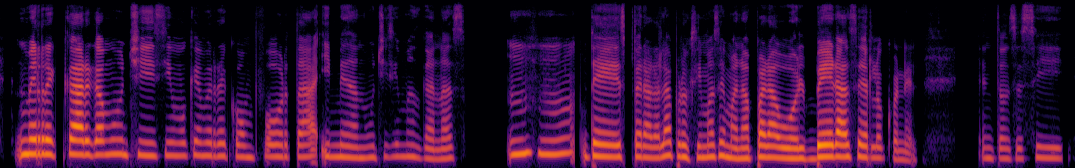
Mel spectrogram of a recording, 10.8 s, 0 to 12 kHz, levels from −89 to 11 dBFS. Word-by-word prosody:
me 290 +1 +5
recarga 280 -1 +5
muchísimo, 265 -2 -5
que 270 0 -6
me 255 - -4
reconforta 235 -1 -6
y 245 - -5
me 235 0 -3
dan 215 -1 -4
muchísimas 235 +2 -9
ganas 200 +1 -8 0.4
ujú, 295 +1 -1
de 240 -1 +2
esperar 230 -1 -3
a 215 - -2
la 260 +2 +1
próxima 230 -1 -1
semana 210 -5 0
para 225 0 +2
volver 205 +3 +5
a 235 - +7
hacerlo 225 -2 -1
con 185 -3 -10
él. 155 - -15 0.6
Entonces, 200 -1 -12
sí, 210 -2 -8
235 Hz, 145 wpm, -24 LUFS, 215-260 Hz, 0.6 s, a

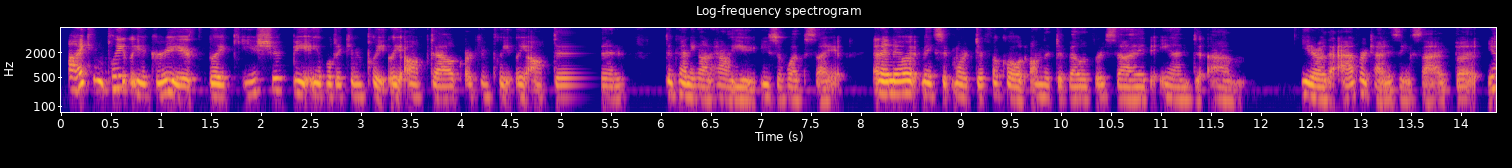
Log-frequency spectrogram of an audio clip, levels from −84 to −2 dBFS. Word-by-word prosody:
I - - +8
completely 385 -2 +2
agree, 355 - +4 0.2
like, 170 -2 +2
you 190 +2 -4
should 475 - +1
be 405 -2 +3
able 265 - 0
to 165 - -1
completely 170 0 -1
opt 165 0 -1
out 155 -1 +2
or - - -2
completely 165 0 -5
opt - - -3
in, 160 -1 -5 0.4
depending 170 - +1
on 145 -1 -1
how 160 -2 -4
you 145 +1 -2
use 170 -2 0
a 150 - -6
website. 140 -2 -4 0.3
And 205 - +7
I - - +10
know 200 0 +7
it 205 - +4
makes 180 -2 +2
it - - -4
more 170 -2 0
difficult 160 -1 -1
on 170 - -1
the 160 - -3
developer 150 +1 -3
side 145 -3 -2
and, 145 -2 -5
um, 365 +1 -6 0.6
you 195 - +6
know, 150 -2 +4
the - - 0
advertising - - -1
side, - - -3
but, 75 - -3
you - - -1
165 Hz, 185 wpm, -25 LUFS, 150-195 Hz, 0.6 s, I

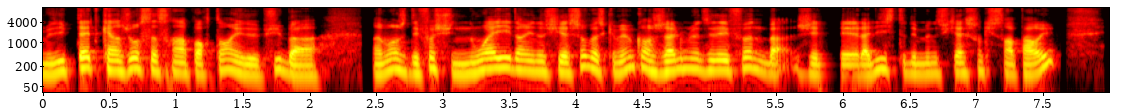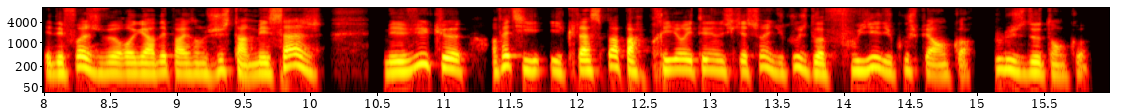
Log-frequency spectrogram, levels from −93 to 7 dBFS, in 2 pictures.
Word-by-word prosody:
me 115 - -2
dis: 140 +4 +1
«Peut 180 - +4
être 180 0 +3
qu'1 150 -2 +3
jour 170 +2 +2
ça 145 -3 0
sera 135 -1 -2
important» 125 +5 0
et 130 - +1
depuis 110 +8 -2
bah 105 -6 +3 0.4
vraiment 150 +9 0
des 125 -5 -2
fois 175 - -1
je - - -4
suis 120 - -5
noyé 165 +9 +3
dans 160 - +2
les 145 - -1
notifications. 135 +6 0
Parce 160 -5 +1
que 130 - -8
même 165 +7 -1
quand 180 -5 0
j'allume 145 +5 +2
le 165 - -1
téléphone, 150 +2 -1
bah - - 0
j'ai 115 -2 -5
la 110 0 +3
liste 155 0 -4
des 125 - -3
notifications 125 +2 -4
qui 135 - -10
sont 120 - -6
apparues 115 0 +2 0.4
et - - -3
des 125 - +2
fois 190 +7 +4
je 130 -6 -3
veux 130 0 +1
regarder 125 +1 +3
par 125 -2 +1
exemple 125 0 -2
juste 150 +5 -2
un - - +5
message, 125 - +3 0.5
mais 135 +1 +3
vu 215 +9 0
qu'en 165 -5 0
fait, 205 -2 +2
il 145 0 -2
il 140 -4 -4
classe 150 -1 +3
pas 200 -2 +3
par - - +3
priorité 155 0 0
de 155 - -3
notification 145 +5 -4
et 175 - -2
du 125 - -7
coup, 190 +9 -3
je - - -5
dois 125 -3 +2
fouiller 150 - -2
du 135 -6 -3
coup 150 - -10
je 150 - -10
perds 110 - 0
encore 110 - -7
plus 155 -6 -2
de 130 0 +2
temps 110 -3 -6
quoi. - - -11
140 Hz, 280 wpm, -23 LUFS, 125-160 Hz, 0.5 s, un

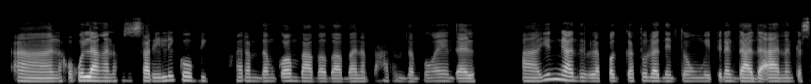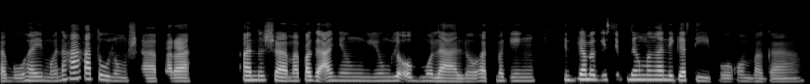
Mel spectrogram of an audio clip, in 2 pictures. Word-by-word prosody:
ah, 150 -3 +2
nakukulangan 165 0 +6
ako 170 - -32
sa 165 0 +3
sarili 165 +5 0
ko 185 -2 +2
big 165 0 -10 0.2
pakiramdam 155 -2 -4
ko 165 +1 +3
ang 165 - -12
babababa 145 -2 -1
ng 145 - -7
pakiramdam 150 -2 -10
ko 150 +1 -8
ngayon 160 -1 -5
dahil, 145 0 +2 0.5
ah, 155 -1 +1
yun 235 +3 0
nga 185 - +7 0.3
pagkatulad 160 +1 0
nitong 155 0 -6
may 150 - -4
pinagdadaanan 155 -1 +4
ka - - -5
sa 155 - -1
buhay 175 +4 -3
mo, 160 0 -8
nakakatulong 220 - +1
siya 145 -1 -4
para, 155 0 +3 0.5
ano 200 0 +4
siya 180 -5 +4
mapagaan 180 0 +3
yung 175 - -8
yung 170 +1 -8
loob 170 -3 +1
mo 165 - -7
lalo 145 -2 0
at 165 - +1
maging 165 -1 -6 0.3
hindi 205 - -2
ka 230 - +8
mag-isip 215 -1 -1
ng 220 0 +3
mga 215 0 +3
negatibo 170 -8 -2
kumbaga. 140 -2 -8
160 Hz, 175 wpm, -24 LUFS, 150-175 Hz, 0.5 s, ka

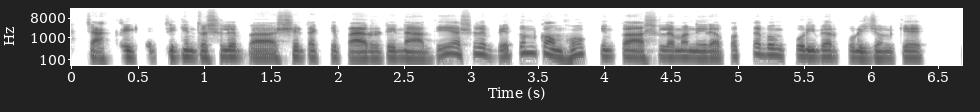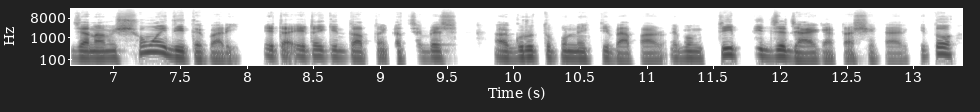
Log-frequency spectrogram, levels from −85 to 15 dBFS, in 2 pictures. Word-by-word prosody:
চাকরির 110 +4 +1
ক্ষেত্রে - - -9
কিন্তু 125 -1 -1
আসলে 135 0 0
বা - - +3
অ্যা - - +1
সেটাকে 125 -1 -3
প্রায়োরিটি 115 +2 +4
না 110 - +5
দিয়ে 180 +6 -1
আসলে 175 +3 -3
বেতন 200 +1 -3
কম 155 -6 +3
হোক। 175 - -2
কিন্তু 135 -1 -6
আসলে 135 -2 -3
আমার 130 -1 0
নিরাপত্তা 140 +6 -4
এবং 160 -1 -1
পরিবার-পরিজনকে 125 -3 -1 0.4
যেন 120 -1 +7
আমি 125 0 +1
সময় 215 0 +4
দিতে 115 -2 +3
পারি। 110 -2 -2 0.3
এটা 140 - +2
এটাই 140 -1 +1
কিন্তু 125 -2 -3
আপনার - - -7
কাছে 110 +3 -7
বেশ 120 -1 +2 0.4
আ - - +3
গুরুত্বপূর্ণ 125 -2 +2
একটি 120 +3 -6
ব্যাপার। 100 +1 0 0.2
এবং 120 0 0 0.2
তৃপ্তির 160 -2 +2
যে 140 - +9
জায়গাটা, 100 +1 +2
সেটা 105 -2 -7
আরকি। 105 +7 -12
তো 185 - +6
125 Hz, 190 wpm, -27 LUFS, 115-140 Hz, 0.4 s, যে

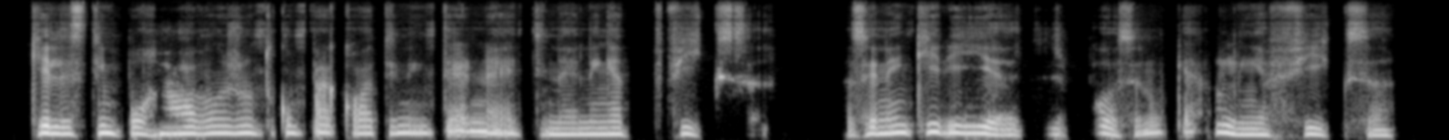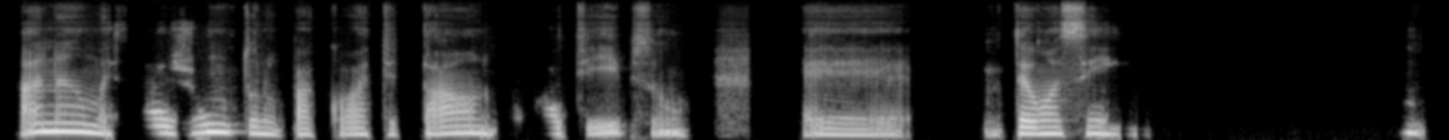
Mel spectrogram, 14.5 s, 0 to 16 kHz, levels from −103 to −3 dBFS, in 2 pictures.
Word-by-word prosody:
que 190 - +5
eles 170 -2 +4
te 195 - +2
empurravam 170 +1 +2
junto 185 -1 0
com 190 - 0
pacote 180 -1 -2
na 195 - +3
internet, 185 -4 0
né, 155 0 +2
linha 160 +1 +2 0.2
fixa, 460 - -5 0.4
você 170 - -1
nem 190 +3 +5
queria, 190 -6 +3 0.2
tipo, 150 - -10
você 175 -5 -2
não 195 +1 -1
quer 220 - -8
linha 150 -7 +2
fixa, 135 -2 -5 0.4
"ah 220 +2 +4
não, 225 -1 +8
mas 180 -3 +2
está 185 - -9 0.2
junto 210 -1 +4
no 160 - +1
pacote 155 +1 -4
tal, 180 +3 +2
no 175 - -1 0.2
pacote - - -9
Y". - - -3 0.6
Eh, 145 -1 -4 0.4
então, 175 -1 +2
assim 175 -1 0 1.4
Hum, 190 - -1
175 Hz, 150 wpm, -23 LUFS, 160-190 Hz, 1.4 s, não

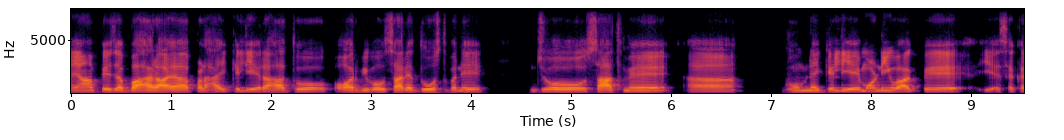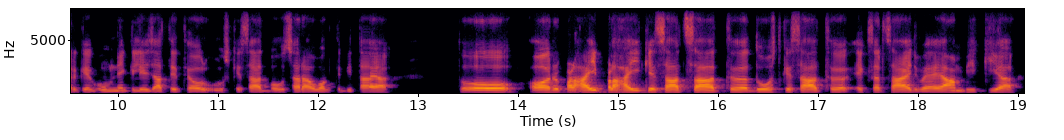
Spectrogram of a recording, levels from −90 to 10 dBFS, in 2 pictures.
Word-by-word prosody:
यहाँ 135 +1 +1
पे 140 - +2
जब 135 0 0
बाहर 130 +1 +5
आया 135 0 +5
पढ़ाई 125 -1 -1
के - - -4
लिए 130 0 -2
रहा 130 0 +2
तो - - -3 0.3
और 140 0 +1
भी 145 - -5
बहुत 135 0 -1
सारे 135 -1 +3
दोस्त 140 -1 -1
बने 135 0 -3 0.6
जो 135 0 +2
साथ 135 0 +3
में 135 - 0 0.2
अ, 125 0 -2 0.5
घूमने 135 +3 -2
के 140 - -4
लिए 135 0 +1
मॉर्निंग 130 +1 -2
वॉक 125 -1 +2
पे 130 - -3 0.5
ये 385 - -6
ऐसे - - -8
करके 130 - -7
घूमने 120 +1 -8
के 125 - -12
लिए 130 0 -4
जाते 125 +1 -3
थे - - -8
और 125 - -1
उसके 140 -2 -13
साथ 125 0 -2
बहुत 115 - -8
सारा 125 0 0
वक़्त 125 +1 -5
बिताया। 125 0 -1 0.7
तो - - -6 0.7
और 150 0 +4
पढ़ाई 145 +1 +5
पढ़ाई 140 0 +4
के 145 - +3
साथ-साथ 135 +1 +3 0.2
दोस्त 135 0 -1
के - - -2
साथ 130 +1 +1 0.3
एक्सरसाइज़ 130 -1 0
व्यायाम 130 +2 +2
भी 125 0 -11
किया। 130 -1 0
135 Hz, 170 wpm, -23 LUFS, 125-135 Hz, 0.7 s, बाहर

